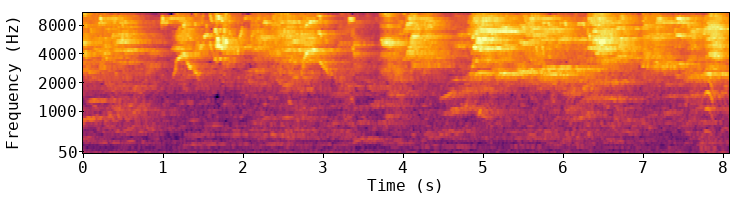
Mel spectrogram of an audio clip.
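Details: Many captive birds chirping in the aviary at Ramoji Film City, a dense overlapping chorus of high, thin chirps and short whistled slurs throughout, with a low murmur of people's voices beneath.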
